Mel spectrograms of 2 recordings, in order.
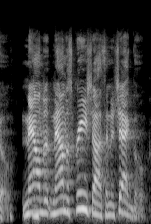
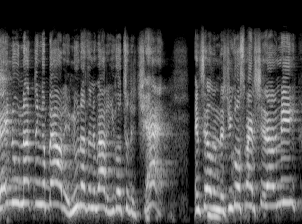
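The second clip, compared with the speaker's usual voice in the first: outraged; 7 semitones higher, faster than usual. Real, not acted. Outraged about the chat threat.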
